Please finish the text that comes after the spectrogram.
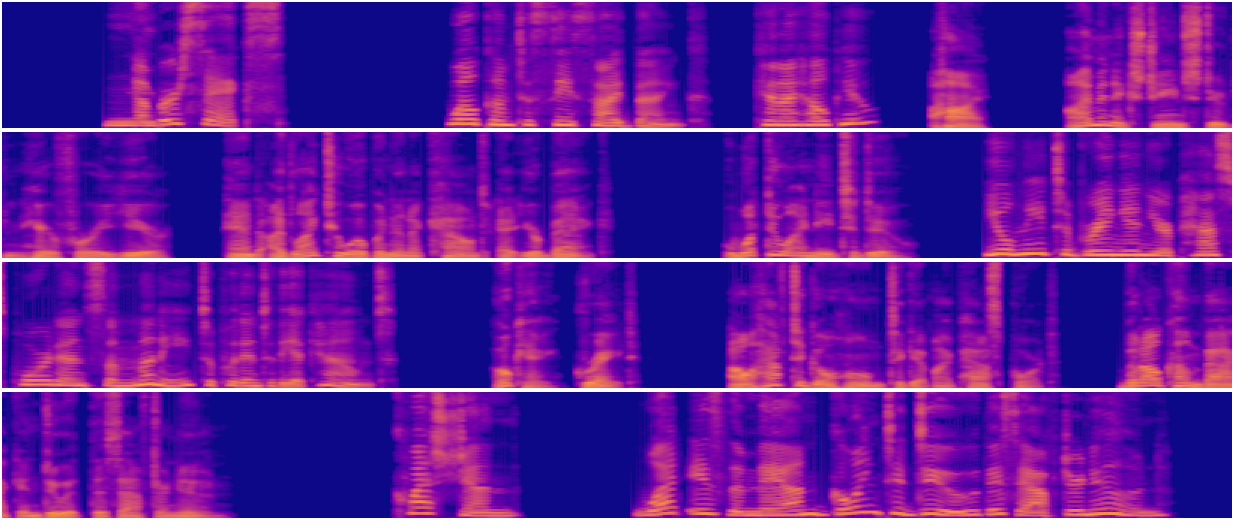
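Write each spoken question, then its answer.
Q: What is the man going to do this afternoon?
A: Come back to the bank with his passport to open an account.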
